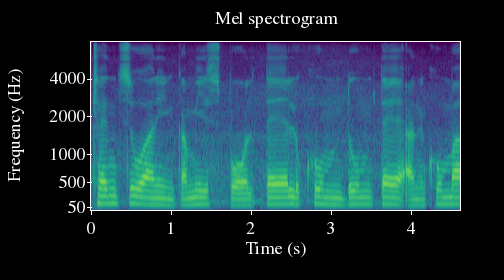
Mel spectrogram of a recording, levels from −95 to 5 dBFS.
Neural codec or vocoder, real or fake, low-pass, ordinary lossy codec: none; real; none; none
